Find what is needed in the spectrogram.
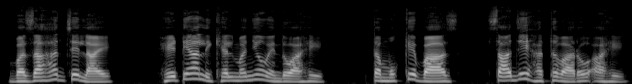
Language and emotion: Sindhi, neutral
